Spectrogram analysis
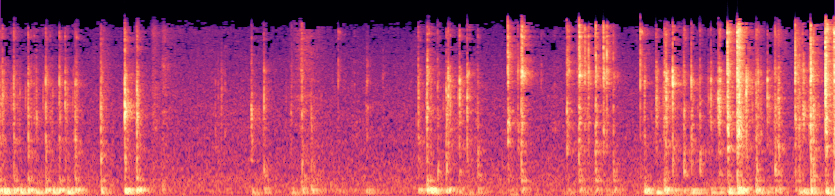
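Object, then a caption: Plastic computer keyboard. Fingertips type on a full-size white and mint plastic computer keyboard with a hollow housing, resting on a wooden desk. Bursts of quick clicky key taps carry a hollow low thump beneath bright, sharp clicks. The typing drops to a quiet pause in the middle before picking up again in fast runs.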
